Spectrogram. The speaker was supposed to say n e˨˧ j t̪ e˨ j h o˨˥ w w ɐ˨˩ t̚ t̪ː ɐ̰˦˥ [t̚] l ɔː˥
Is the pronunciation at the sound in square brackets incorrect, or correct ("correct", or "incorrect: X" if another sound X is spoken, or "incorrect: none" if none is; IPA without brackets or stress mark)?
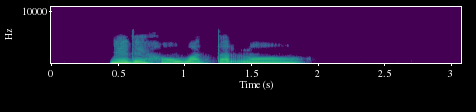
correct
